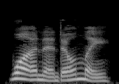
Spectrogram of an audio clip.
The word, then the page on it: one and only: British English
